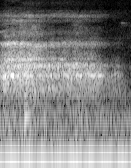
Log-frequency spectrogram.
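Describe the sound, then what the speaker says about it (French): A long, soft exhale through the mouth during a Pilates exercise, a breathy hiss that starts strong and fades out over about two seconds, quiet and close. "Et soufflez encore."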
